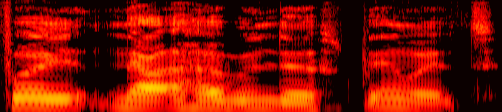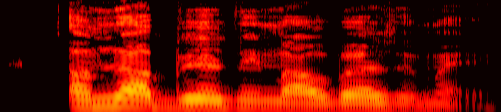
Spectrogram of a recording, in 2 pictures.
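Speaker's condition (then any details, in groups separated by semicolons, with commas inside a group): Cerebral palsy; cerebral palsy since birth, tight muscles, affects speaking, walking and hands, childhood physical therapy for hand use; takes muscle relaxer three times daily, taken this morning; speech affected, would be very hard to understand without the muscle relaxer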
